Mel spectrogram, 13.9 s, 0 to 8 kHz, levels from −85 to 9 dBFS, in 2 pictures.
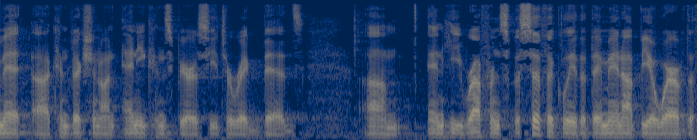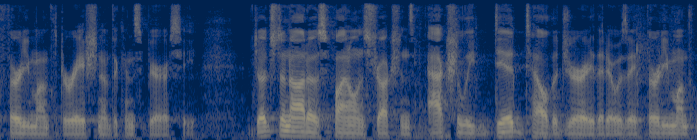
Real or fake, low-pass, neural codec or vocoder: real; 7.2 kHz; none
